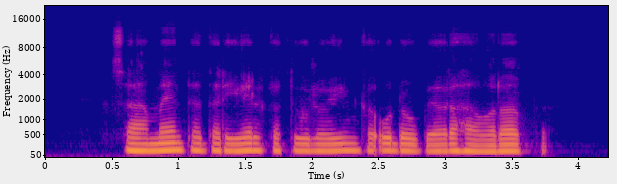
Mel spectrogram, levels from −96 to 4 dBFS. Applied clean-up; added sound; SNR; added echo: neural mask model DeepFilterNet 3.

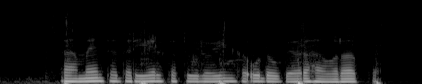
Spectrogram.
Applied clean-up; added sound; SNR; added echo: neural mask model RNNoise.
